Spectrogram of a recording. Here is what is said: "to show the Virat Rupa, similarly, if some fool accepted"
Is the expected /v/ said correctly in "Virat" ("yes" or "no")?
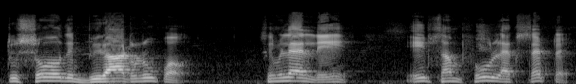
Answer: no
